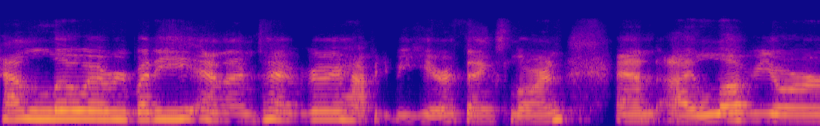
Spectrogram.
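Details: Adult woman speaking; normal voice.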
